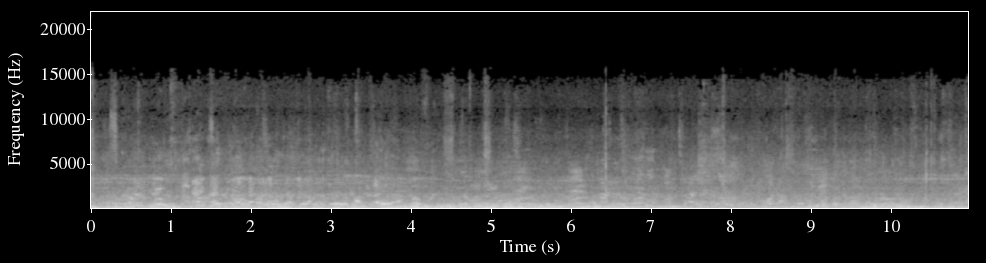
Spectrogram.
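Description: Spectators chatter and call out nearby.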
